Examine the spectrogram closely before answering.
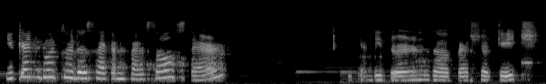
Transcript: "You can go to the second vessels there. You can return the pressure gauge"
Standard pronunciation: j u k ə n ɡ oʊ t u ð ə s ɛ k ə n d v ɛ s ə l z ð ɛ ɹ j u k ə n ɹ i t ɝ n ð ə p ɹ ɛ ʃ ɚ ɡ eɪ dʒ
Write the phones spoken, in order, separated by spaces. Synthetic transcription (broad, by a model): j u k ə n ɡ oʊ t u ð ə s ɛ k ə n d p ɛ s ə l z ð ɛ ɹ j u k ə n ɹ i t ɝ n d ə p ɹ ɛ ʃ ɚ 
